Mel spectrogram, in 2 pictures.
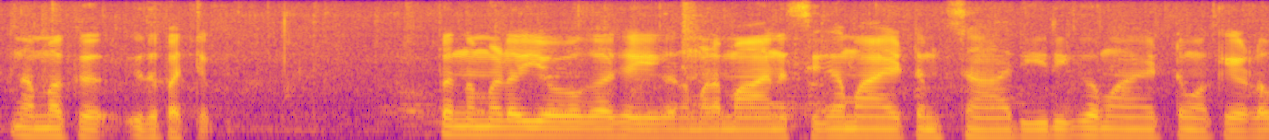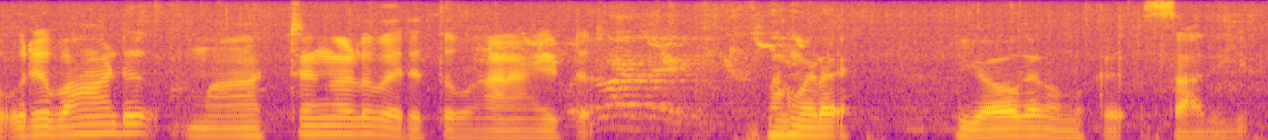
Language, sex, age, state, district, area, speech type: Malayalam, male, 18-30, Kerala, Kollam, rural, spontaneous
